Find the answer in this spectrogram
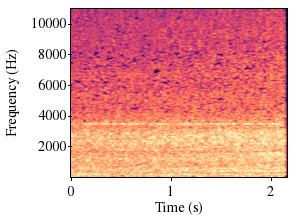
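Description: Near silence: faint steady hiss of room tone with a faint low hum.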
